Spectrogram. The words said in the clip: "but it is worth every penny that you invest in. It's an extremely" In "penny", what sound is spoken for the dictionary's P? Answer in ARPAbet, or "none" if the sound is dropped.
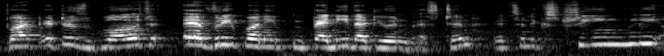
P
